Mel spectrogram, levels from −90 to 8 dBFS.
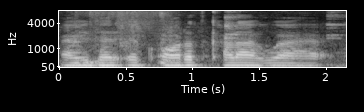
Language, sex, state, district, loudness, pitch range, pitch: Hindi, male, Jharkhand, Palamu, -15 LUFS, 130-140 Hz, 135 Hz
